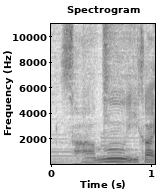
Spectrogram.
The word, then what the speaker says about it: 寒い: 하더라고요 차갑다고 할 때는이 형용사로 무이라 아이가 있습니다 사무이가 있고요 그다음에 한이라고 음독 때는이 아이를 칸이라는 발음으로 읽을 거예요 먼저음 춥다라는 말을 쓰는데요 여기에다가이를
